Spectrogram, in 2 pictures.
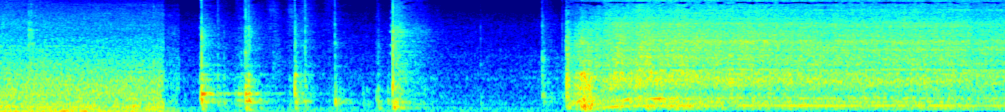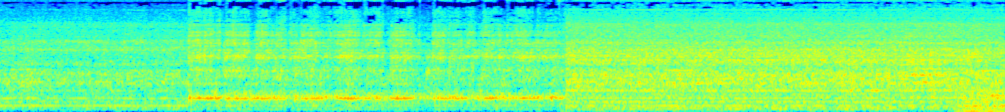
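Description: A countertop blender's motor running steadily as it blends a liquid carrot, egg and oil cake batter. It spins up about four seconds in after a few clicks and a brief quiet, and its hum changes pitch twice, at about nine and twelve seconds.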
